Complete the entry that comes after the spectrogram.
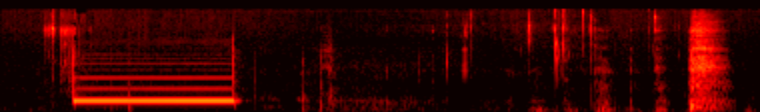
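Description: A single steady telephone ringback tone on an outgoing phone call sounds for about a second, loud and clear, then gives way to faint clicks, rustling and handling noises with no one talking.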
